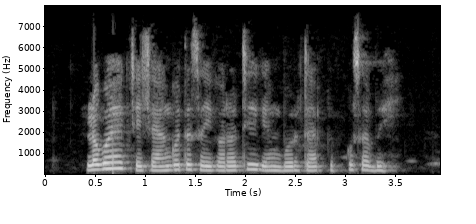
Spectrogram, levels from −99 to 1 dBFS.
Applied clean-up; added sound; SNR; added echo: none; none; none; none.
